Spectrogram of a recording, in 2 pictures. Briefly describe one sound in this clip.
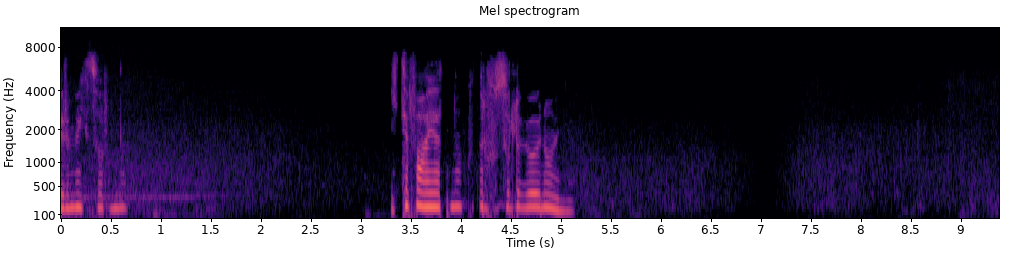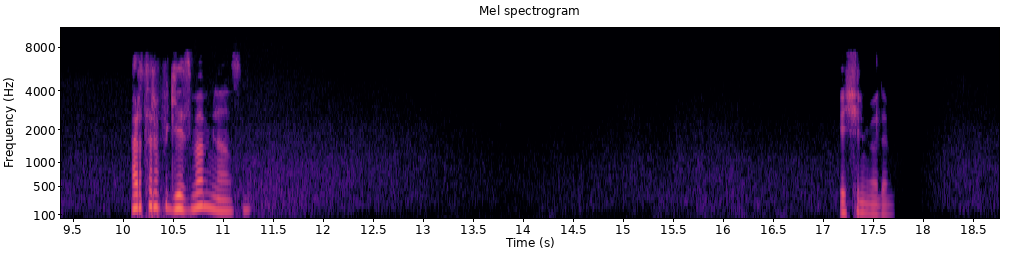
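A young man talks with animation into a close microphone, in short bursts.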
